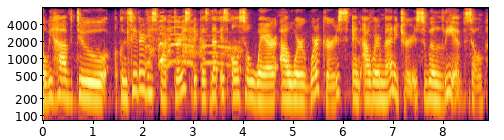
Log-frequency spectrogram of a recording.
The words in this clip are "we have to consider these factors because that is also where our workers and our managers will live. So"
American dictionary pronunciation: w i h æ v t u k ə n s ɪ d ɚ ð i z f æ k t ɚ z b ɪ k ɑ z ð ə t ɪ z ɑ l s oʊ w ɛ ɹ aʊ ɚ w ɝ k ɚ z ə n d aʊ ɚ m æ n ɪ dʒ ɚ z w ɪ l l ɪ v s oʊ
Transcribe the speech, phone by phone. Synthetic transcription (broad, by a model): w i h æ v t u k ə n s ɪ d ɚ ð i s f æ k t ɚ s b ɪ k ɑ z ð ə t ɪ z ɑ l s oʊ w ɛ ɹ aʊ ɚ w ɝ k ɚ s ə n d aʊ ɚ m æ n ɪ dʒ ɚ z w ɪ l l ɪ v s oʊ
